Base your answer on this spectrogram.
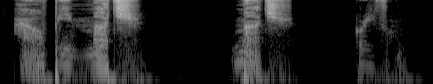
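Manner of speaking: put-on growling, saggy voice. Narrator voicing a character addressing the party, in a growling, saggy voice. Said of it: "So his voice is like growl and like saggy".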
